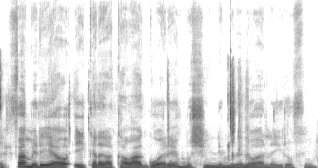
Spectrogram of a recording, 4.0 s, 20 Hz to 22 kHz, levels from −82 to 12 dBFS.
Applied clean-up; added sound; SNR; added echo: neural mask model Resemble Enhance denoiser.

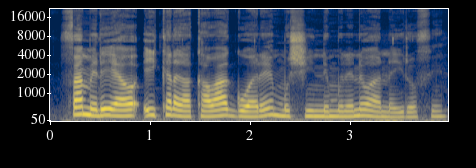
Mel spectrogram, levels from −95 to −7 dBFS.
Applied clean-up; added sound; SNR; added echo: none; none; none; none.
